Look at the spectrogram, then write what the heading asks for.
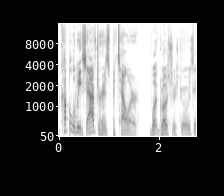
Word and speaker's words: patella: I said it originally this is the correct way patella not patelar which is what you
